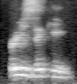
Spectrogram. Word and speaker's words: Friesecke: Is it Friasecki? Freezicky. Friesecke. Yes, you take a key and put it in the freezer.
